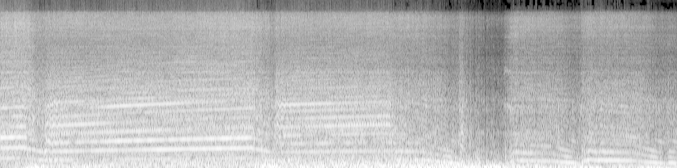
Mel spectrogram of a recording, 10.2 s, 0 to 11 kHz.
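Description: Dallara Formula 3 car's Alfa Romeo four-cylinder engine at full throttle, heard onboard. The pitch climbs through the gears, with upshifts about half a second and four seconds in. From about six seconds the car brakes hard for a hairpin: the engine note falls in steps through the downshifts, with a throttle blip near the end.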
